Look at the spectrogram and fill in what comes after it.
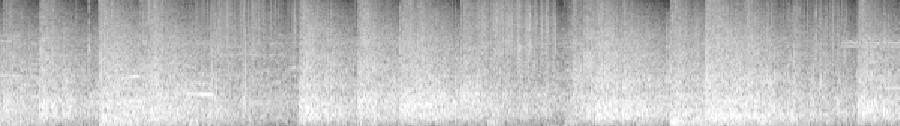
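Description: Aerial fireworks going off in rapid succession: a continuous barrage of sharp bangs and crackling bursts, with no pause.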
